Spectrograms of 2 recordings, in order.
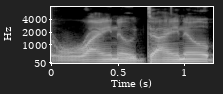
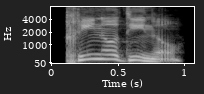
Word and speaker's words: Reodino: Uh in English we would pronounce it rhino dino, but it is pretty far off. It's uh do you want to pronounce that for us real quick? Yeah, sure. Reodino, but I'm so used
